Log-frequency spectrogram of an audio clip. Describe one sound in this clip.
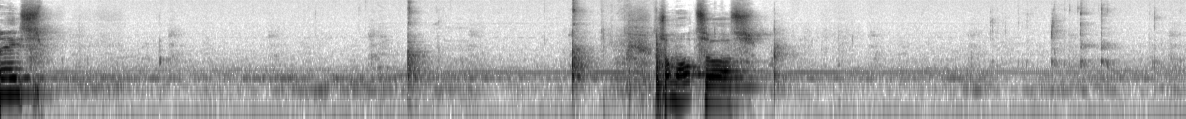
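A squeeze bottle squirts sauce onto food.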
